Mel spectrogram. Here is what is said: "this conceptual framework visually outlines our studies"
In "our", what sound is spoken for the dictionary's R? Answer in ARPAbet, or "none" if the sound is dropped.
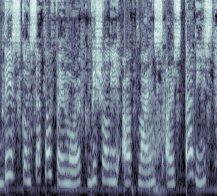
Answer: R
